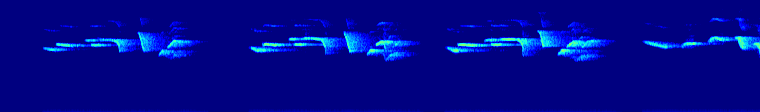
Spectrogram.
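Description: A small songbird singing faintly: a short phrase of quick high chirps, repeated four times about every two seconds.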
